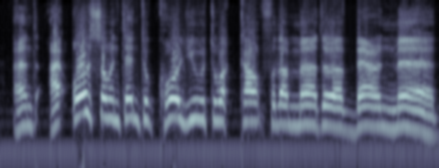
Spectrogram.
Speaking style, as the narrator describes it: Prince Marvel announced in a bold voice

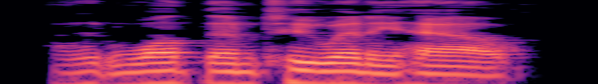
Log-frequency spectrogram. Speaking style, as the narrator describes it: growled Cook

